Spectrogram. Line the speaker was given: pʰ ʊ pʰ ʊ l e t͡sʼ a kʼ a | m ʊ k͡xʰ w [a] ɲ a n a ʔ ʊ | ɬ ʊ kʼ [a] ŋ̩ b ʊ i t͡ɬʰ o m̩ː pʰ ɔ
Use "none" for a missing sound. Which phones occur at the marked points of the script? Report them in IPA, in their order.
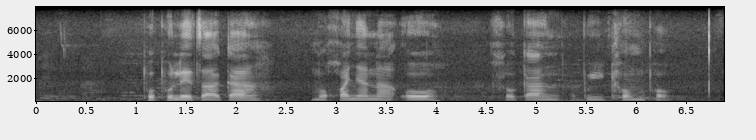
a, a

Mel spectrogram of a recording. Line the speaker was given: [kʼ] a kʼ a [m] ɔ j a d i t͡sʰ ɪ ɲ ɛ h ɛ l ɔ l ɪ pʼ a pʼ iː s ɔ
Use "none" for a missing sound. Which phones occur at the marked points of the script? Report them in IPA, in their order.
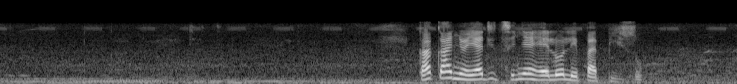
kʼ, ɲ

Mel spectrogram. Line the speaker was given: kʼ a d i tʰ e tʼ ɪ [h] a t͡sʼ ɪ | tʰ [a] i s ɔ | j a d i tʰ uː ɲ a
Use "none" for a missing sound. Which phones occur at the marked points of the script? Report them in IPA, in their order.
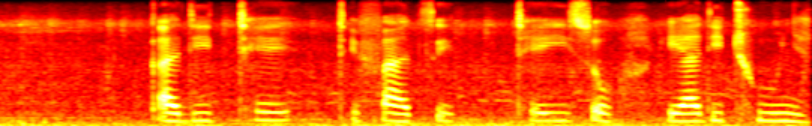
f, e

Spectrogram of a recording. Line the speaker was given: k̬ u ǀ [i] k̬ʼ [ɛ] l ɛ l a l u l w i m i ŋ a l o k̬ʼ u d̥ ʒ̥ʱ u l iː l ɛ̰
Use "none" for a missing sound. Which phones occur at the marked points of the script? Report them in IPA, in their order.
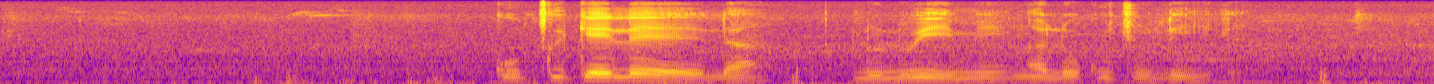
i, ɛ

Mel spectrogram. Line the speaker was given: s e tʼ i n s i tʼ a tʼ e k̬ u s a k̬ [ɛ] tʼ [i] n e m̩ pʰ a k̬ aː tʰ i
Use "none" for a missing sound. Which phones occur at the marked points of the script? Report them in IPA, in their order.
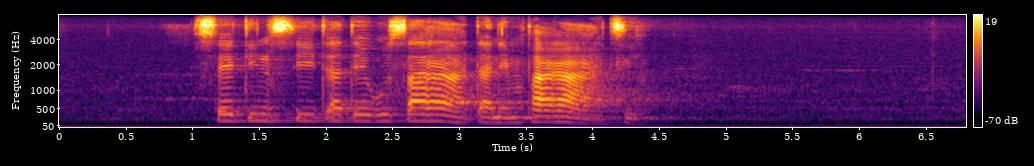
a, a

